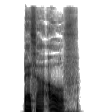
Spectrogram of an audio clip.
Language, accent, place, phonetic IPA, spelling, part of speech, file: German, Germany, Berlin, [ˌbɛsɐ ˈaʊ̯f], besser auf, verb, De-besser auf.ogg
- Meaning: inflection of aufbessern: 1. first-person singular present 2. singular imperative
